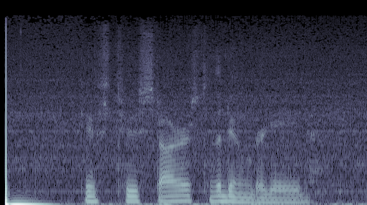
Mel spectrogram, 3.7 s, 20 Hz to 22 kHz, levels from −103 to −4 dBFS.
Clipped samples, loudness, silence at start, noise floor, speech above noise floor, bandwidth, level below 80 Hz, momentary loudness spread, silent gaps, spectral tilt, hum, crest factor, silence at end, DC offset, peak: under 0.1%; -36 LUFS; 0.05 s; -32 dBFS; -1 dB; 12.5 kHz; -34 dBFS; 16 LU; none; -6.5 dB/octave; none; 22 dB; 0 s; under 0.1%; 0 dBFS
